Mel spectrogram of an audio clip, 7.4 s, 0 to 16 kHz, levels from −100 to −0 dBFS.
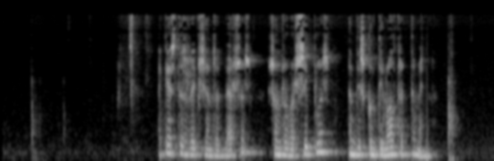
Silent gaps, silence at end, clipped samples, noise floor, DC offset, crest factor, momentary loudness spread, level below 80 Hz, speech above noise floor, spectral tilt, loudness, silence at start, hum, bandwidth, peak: none; 0.6 s; under 0.1%; -81 dBFS; under 0.1%; 20 dB; 15 LU; -64 dBFS; 50 dB; -4.5 dB/octave; -30 LUFS; 1.95 s; none; 11.5 kHz; -14 dBFS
